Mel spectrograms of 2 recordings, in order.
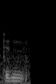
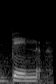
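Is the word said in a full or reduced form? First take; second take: full; reduced. First: The word is said in its full standard form. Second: The word is said in a reduced local form. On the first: This is not how the speaker's community talks. "We don't say didn't" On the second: This is how the speaker's community talks. "we say didn't"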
